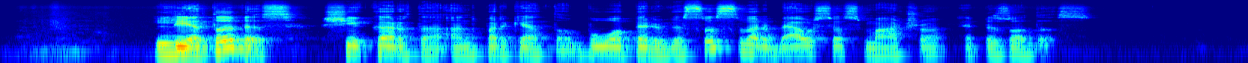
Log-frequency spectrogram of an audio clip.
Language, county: Lithuanian, Panevėžys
